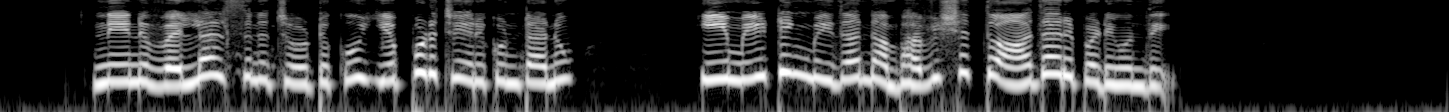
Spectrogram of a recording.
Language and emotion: Telugu, fearful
